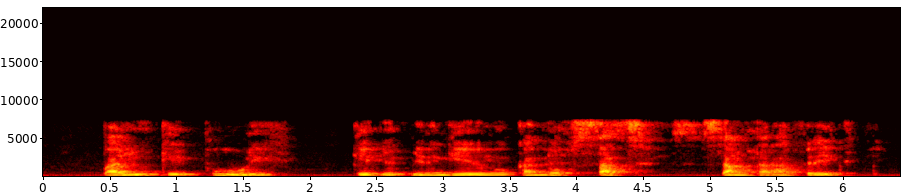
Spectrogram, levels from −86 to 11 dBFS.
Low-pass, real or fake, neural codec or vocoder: 7.2 kHz; fake; codec, 16 kHz, 8 kbps, FunCodec, trained on Chinese and English, 25 frames a second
